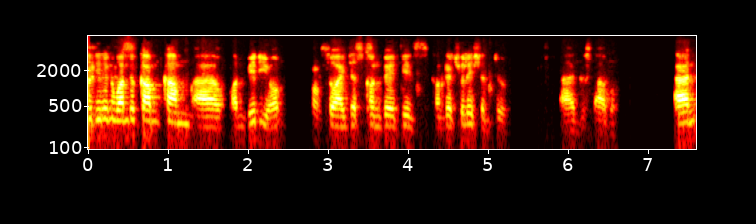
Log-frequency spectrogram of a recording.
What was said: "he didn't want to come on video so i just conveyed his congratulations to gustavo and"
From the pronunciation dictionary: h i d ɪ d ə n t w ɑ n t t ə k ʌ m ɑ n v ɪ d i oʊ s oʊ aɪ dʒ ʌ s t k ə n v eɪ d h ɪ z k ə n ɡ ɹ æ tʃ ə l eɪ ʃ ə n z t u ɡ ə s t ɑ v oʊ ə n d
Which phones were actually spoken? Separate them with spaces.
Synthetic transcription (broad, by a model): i d ɪ d ə n t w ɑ n t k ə k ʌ m ɑ n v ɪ d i oʊ s oʊ aɪ dʒ ʌ s t k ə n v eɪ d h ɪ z k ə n ɡ ɹ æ tʃ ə l eɪ ʃ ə n t u ɡ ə s t ɑ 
